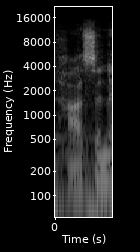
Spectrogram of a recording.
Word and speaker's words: Hassan: We have Stephen Hassan, and I pronounced that correctly, right?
